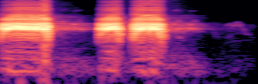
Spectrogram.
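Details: Black francolin giving a short harsh phrase: one long rasping note, a brief pause, then two quick grating notes close together, with nothing else audible.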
